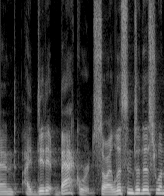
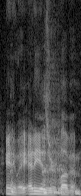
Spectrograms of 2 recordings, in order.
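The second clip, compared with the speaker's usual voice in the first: ordinary delivery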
